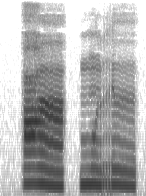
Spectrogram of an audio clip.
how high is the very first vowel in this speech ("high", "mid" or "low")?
low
